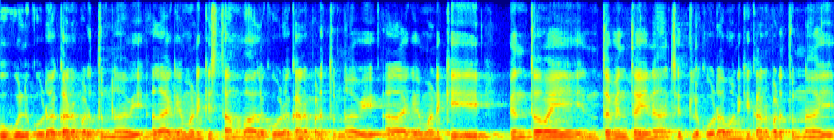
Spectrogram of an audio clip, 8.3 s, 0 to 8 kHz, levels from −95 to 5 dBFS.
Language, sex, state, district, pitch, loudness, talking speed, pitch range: Telugu, male, Andhra Pradesh, Krishna, 135 Hz, -17 LUFS, 115 wpm, 130-140 Hz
